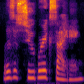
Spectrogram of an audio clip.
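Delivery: droning monotone like Eeyore, no energy. Retold or imitated. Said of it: "so monotone and Eeyore-like".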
